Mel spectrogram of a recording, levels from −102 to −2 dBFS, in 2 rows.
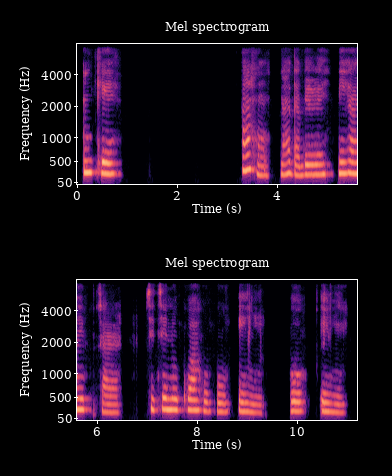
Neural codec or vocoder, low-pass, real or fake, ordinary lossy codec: codec, 16 kHz, 4 kbps, FreqCodec, smaller model; 7.2 kHz; fake; none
